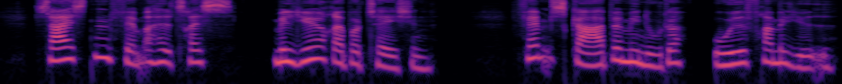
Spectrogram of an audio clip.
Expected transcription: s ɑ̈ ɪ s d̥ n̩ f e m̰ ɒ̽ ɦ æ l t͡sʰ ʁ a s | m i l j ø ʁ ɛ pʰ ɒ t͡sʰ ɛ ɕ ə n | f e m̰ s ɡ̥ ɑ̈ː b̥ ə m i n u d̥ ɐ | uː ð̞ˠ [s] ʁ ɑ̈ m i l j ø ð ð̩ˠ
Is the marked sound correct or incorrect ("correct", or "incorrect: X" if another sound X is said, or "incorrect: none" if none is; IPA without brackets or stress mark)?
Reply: incorrect: f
